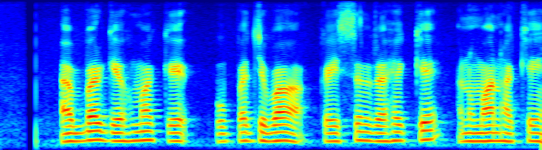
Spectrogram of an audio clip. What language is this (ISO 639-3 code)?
mag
